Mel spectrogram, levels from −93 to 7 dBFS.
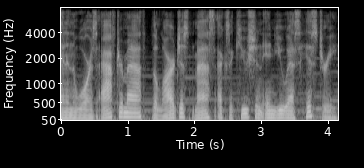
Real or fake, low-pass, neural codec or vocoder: real; 7.2 kHz; none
